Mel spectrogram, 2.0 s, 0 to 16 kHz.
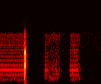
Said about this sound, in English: There's a dial tone. We'll dial 9 for an outside line.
